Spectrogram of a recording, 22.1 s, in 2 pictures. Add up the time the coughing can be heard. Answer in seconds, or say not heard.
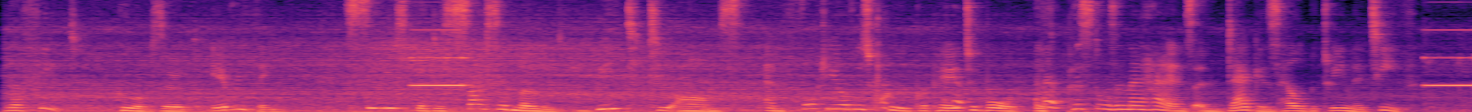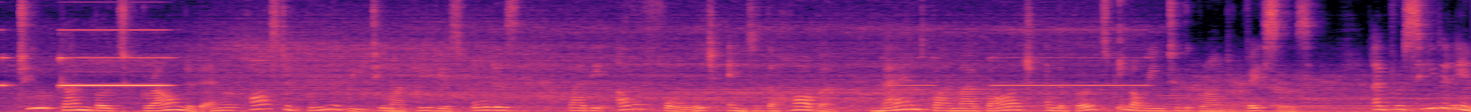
2 s.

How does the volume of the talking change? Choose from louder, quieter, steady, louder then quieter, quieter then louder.
steady.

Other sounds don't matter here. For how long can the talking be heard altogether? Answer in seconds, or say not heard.
22 s.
